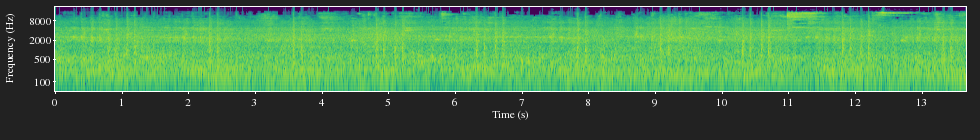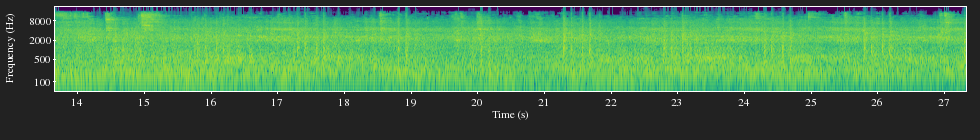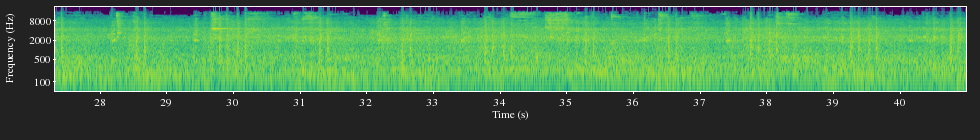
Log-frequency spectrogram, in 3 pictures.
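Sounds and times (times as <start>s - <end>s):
train wheels clattering over rail joints: 0.0s - 40.9s.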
